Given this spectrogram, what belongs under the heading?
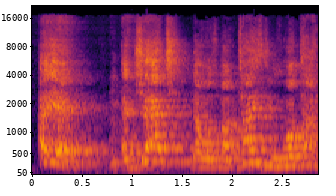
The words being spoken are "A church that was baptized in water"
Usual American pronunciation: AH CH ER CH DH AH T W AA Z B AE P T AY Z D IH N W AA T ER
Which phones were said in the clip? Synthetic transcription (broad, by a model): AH CH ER CH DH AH T W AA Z B AE P T AY Z D IH N W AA T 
